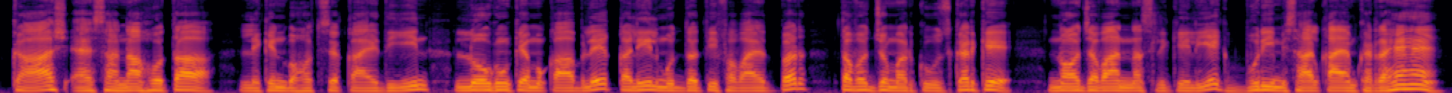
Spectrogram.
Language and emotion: Urdu, disgusted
